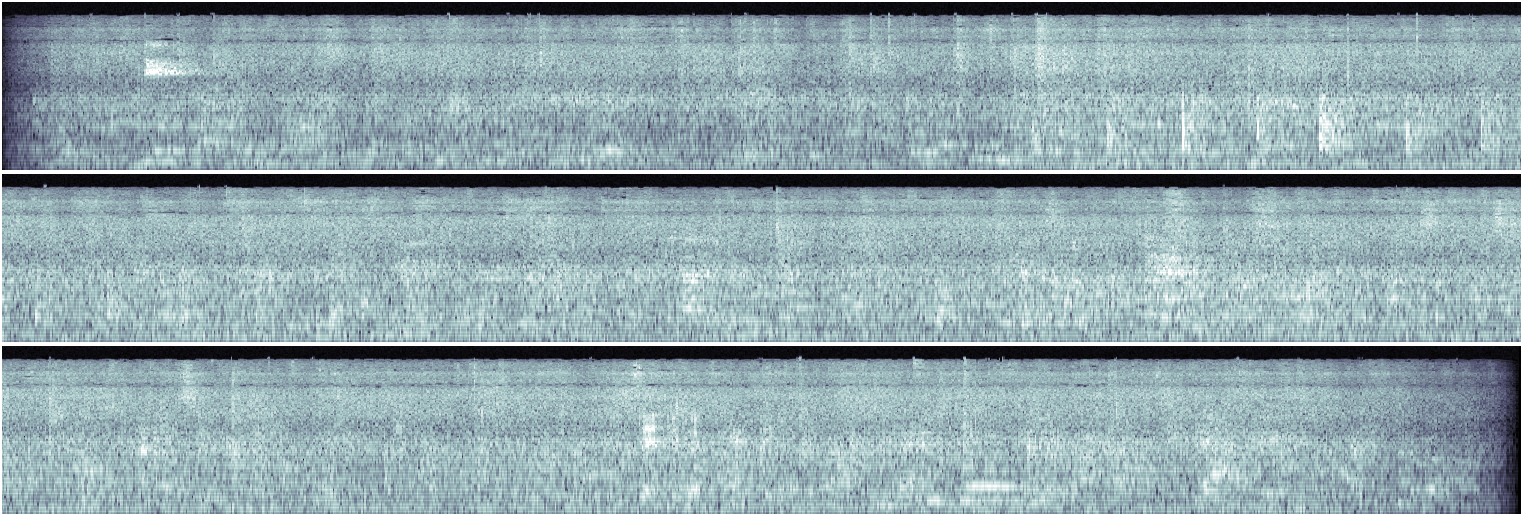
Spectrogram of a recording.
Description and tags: Mall Ambiance High heels
High heels can be heard in this recording from a amall shopping mall (Regent Arcade Adelaide).
people, walking, foot-steps, ambiance, crowd, field-recording, binaural, shopping-mall, voices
